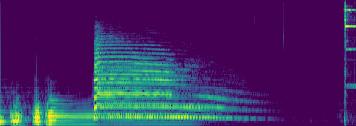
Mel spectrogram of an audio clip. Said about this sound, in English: We'll play a sound effect you'd hear when you failed at a game.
